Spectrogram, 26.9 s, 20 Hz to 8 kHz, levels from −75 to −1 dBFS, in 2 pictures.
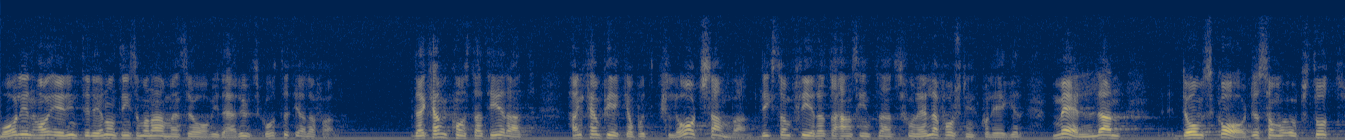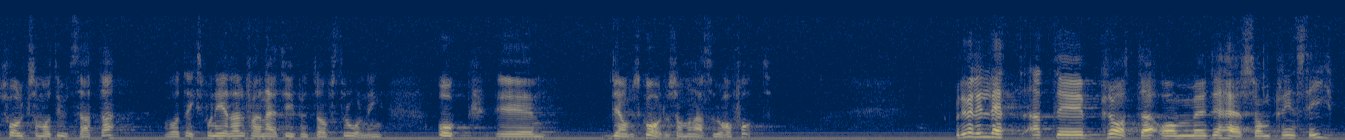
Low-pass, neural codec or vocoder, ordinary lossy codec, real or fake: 7.2 kHz; none; AAC, 48 kbps; real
